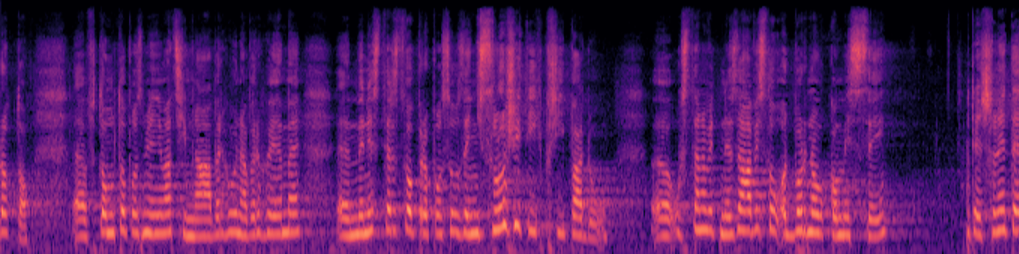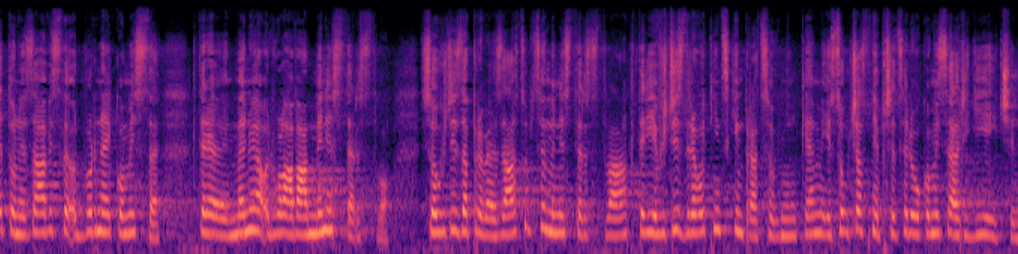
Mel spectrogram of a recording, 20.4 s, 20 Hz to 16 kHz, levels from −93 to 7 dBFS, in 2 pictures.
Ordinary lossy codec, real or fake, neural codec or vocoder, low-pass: AAC, 64 kbps; fake; vocoder, 48 kHz, 128 mel bands, Vocos; 14.4 kHz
